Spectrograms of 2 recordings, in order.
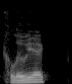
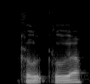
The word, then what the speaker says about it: Kaluuya: Daniel Kaluuya. I don't know how to pronounce that. Is it Kaluuya? Kaluuya.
